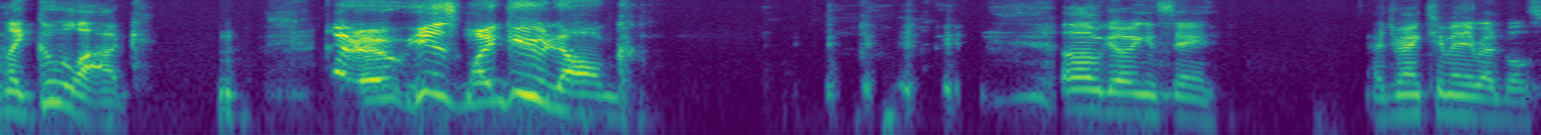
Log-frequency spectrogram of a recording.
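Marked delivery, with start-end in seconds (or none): 1.6-3.1 clumsy put-on British accent, high and slow. Showing off a british accent by saying british words: put-on british accent. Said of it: "my again British accent".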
